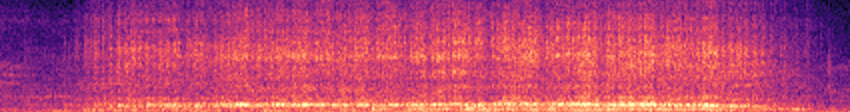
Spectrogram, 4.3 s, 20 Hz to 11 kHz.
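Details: Second-hand Oxford Rail Class 415 Adams Radial 4-4-2T model locomotive running on Gauge Master controller, before servicing; small motor whine rising and falling with speed over a dry buzzy rattle; motor noise, owner suspects it needs lubricating.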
